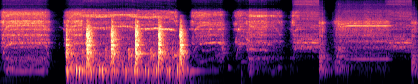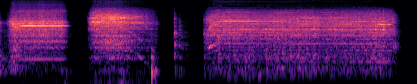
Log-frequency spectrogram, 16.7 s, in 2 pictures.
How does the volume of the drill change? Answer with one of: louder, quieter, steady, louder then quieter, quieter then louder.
quieter.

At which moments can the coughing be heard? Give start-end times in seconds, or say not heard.
not heard.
